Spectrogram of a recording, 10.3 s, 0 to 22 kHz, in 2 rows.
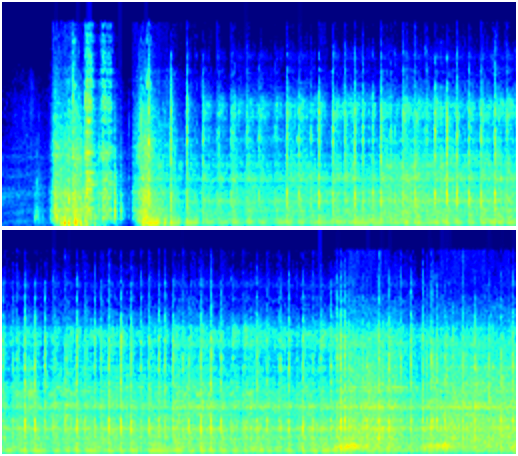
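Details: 2-cycle trimmer after replacing hard, brittle broken fuel line with new yellow synthetic line, started on choke after priming: fires after a couple of pulls, settles into crisp even buzz rising slightly as choke opens; running normally.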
